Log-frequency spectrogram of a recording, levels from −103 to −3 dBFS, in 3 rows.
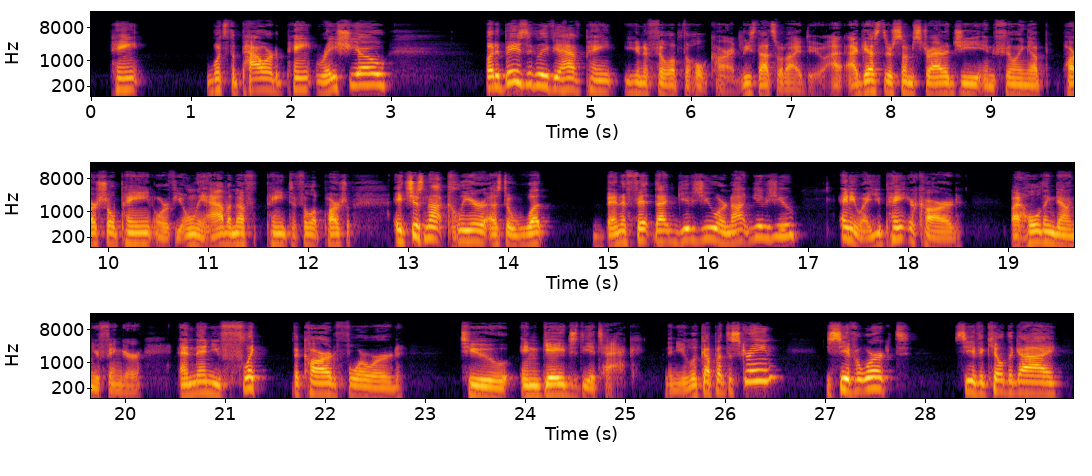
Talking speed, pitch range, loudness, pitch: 210 wpm, 120-190 Hz, -21 LUFS, 140 Hz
